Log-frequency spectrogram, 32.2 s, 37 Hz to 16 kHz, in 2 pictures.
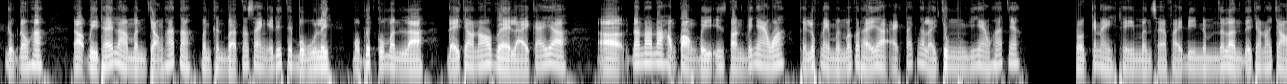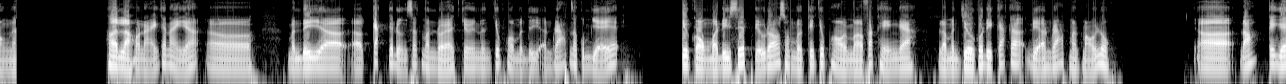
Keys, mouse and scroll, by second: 0.4 ctrl+click, 2.1 right click, 3.5 click, 5.7 F4, 9.6 right click, 10.5 click, 10.8 F4, 11.2 click, 12.9 right click, 13.0 F4, 13.1 click, 13.3 F4, 13.8-14.9 drag, 15.7 middle click, 16.2 click, 16.3 F4, 16.4 click, 16.5 middle click, 16.6 F4, 16.8 click, 16.9 scroll up 1, 17.1 scroll down 1, 17.3 click, 23.6-24.4 scroll down 3, 24.0 middle click, 24.3 middle click, 25.1 alt+middle click, 26.8 scroll down 1, 27.2 alt+middle click, 27.7-28.5 scroll up 1, 28.6 alt+middle click, 30.1 scroll down 1, 30.5 alt+middle click, 30.7 scroll down 1, 30.8 middle click, 31.2 alt+middle click, 32.0-32.1 scroll up 1.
